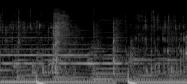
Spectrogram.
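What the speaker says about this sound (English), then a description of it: "we're gonna pour a little bit of water in" Hot water is poured into a teapot over Dragon Well green tea leaves, a steady close trickle and splash in two short bursts over a faint tonal hum.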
